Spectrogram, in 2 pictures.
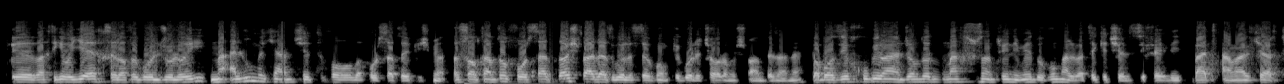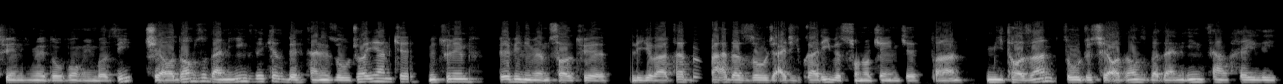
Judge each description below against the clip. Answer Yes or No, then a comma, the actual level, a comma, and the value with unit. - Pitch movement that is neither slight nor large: Yes, average, 3.4 semitones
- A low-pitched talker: Yes, low, 110 Hz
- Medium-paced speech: No, fast, 200 wpm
